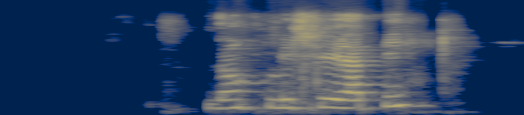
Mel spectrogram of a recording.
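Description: A second woman speaks calmly, close to a computer microphone.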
